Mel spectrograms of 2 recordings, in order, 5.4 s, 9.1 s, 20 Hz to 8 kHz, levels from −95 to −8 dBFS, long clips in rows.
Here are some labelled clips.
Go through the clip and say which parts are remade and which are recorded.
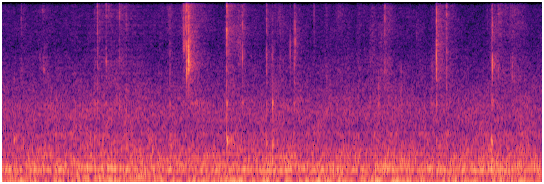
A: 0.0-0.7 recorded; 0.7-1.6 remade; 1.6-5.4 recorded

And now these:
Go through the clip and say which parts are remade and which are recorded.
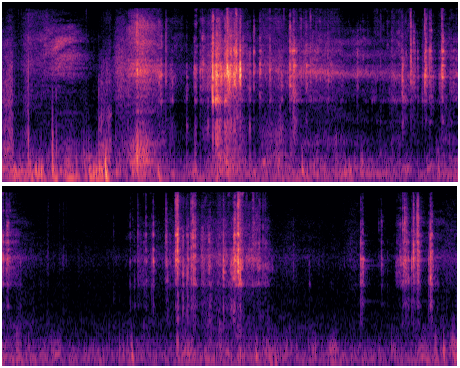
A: 0.0-1.4 recorded; 1.4-4.1 remade; 4.1-6.5 recorded; 6.5-7.3 remade; 7.3-9.1 recorded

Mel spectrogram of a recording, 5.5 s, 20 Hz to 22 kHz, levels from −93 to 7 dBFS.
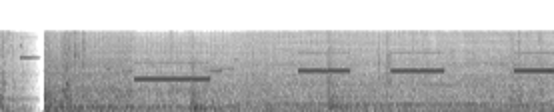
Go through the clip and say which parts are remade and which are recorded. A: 0.0-4.7 remade; 4.7-5.5 recorded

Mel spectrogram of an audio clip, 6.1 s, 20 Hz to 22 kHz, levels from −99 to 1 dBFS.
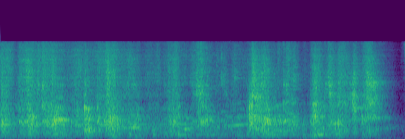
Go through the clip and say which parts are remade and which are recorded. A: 0.0-2.9 remade; 2.9-3.5 recorded; 3.5-4.1 remade; 4.1-4.6 recorded; 4.6-6.1 remade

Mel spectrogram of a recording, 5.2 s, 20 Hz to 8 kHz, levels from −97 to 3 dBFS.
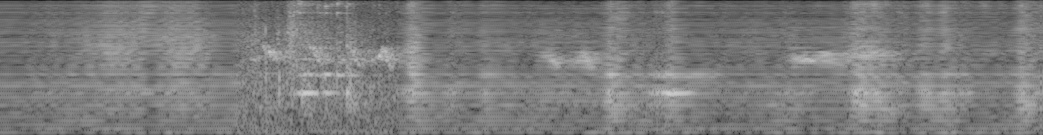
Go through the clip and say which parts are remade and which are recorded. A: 0.0-1.2 remade; 1.2-2.0 recorded; 2.0-5.2 remade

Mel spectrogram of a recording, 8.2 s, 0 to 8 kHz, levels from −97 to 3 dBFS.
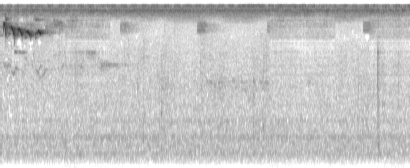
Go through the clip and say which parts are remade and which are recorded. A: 0.0-1.3 recorded; 1.3-2.2 remade; 2.2-5.4 recorded; 5.4-6.7 remade; 6.7-7.4 recorded; 7.4-8.2 remade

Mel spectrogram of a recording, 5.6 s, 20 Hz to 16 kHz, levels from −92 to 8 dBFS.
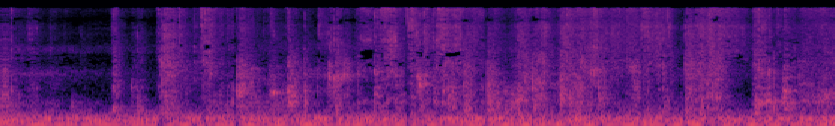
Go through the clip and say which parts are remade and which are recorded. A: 0.0-3.2 recorded; 3.2-3.8 remade; 3.8-4.9 recorded; 4.9-5.6 remade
